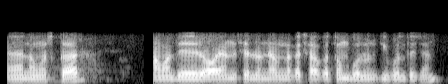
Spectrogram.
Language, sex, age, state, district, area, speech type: Bengali, male, 60+, West Bengal, Purba Medinipur, rural, conversation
